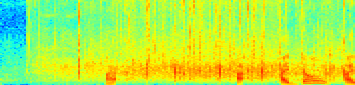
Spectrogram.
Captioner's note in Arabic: تصفيق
